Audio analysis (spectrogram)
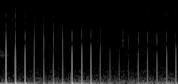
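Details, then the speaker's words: Land Rover Discovery 2 Td5 ES parking sensor, ear near sensor: rapid even ticking about ten clicks a second, a working sensor; used to find the faulty one, which does not tick. "But if you put your ear up against it, you should hear some ticking. That one ticks. This one ticks."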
